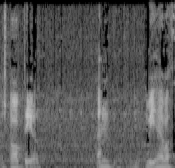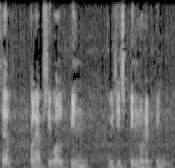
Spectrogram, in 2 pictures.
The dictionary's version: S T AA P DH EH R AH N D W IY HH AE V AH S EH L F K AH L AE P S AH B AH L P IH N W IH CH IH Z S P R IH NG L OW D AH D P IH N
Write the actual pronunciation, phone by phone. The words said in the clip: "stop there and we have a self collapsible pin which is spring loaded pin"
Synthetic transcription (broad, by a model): S T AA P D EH R AH N D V IY HH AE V AH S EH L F K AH L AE P S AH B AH L P IH N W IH CH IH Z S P IH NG L OW D AH D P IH N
